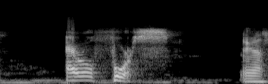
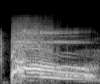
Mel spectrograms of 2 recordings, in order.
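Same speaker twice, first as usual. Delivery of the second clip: high, loud explosion shout; hammed-up impact yell; shouted boom; 10 semitones higher, 7 dB louder than usual. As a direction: punch out the blast sound. Acting out the fight's blast.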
